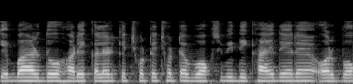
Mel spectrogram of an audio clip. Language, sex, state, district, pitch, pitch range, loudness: Hindi, male, Bihar, Madhepura, 165 Hz, 160-170 Hz, -16 LUFS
